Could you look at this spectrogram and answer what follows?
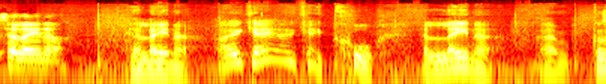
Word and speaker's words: Helena: Is it Helena or Elena? How do you guys... Elena? How do you pronounce Yeah, it? it's Helena.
